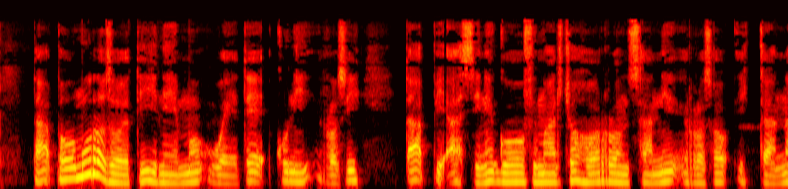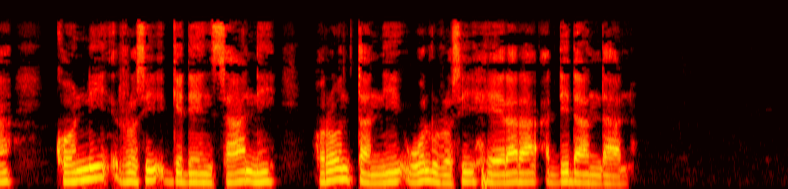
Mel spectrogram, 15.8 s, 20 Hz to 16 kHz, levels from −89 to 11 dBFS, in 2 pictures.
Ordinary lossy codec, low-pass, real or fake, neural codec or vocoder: MP3, 48 kbps; 14.4 kHz; real; none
